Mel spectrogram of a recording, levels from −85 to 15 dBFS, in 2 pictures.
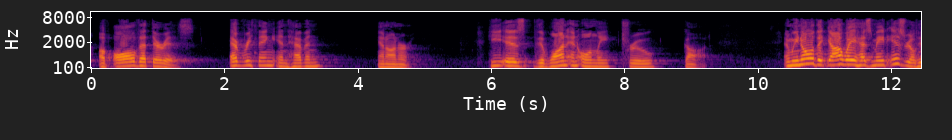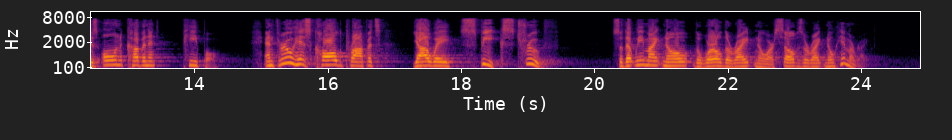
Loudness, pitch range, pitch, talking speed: -17 LUFS, 160-210 Hz, 185 Hz, 130 wpm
